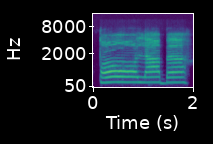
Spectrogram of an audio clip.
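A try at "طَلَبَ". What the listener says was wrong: Tonya tebalkan. Tidak monyong. Tetap dibuka mulutnya. Tolaba. Tolaba.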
